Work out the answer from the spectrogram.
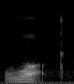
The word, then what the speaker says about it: walk: W with L because in that word the L Sound is silent so we only say walk okay walk you understand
